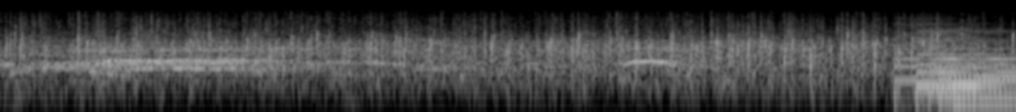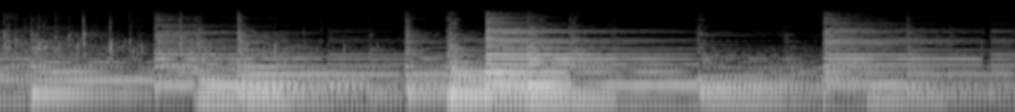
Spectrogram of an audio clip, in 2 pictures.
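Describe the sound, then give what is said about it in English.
Audience applause for a game show contestant fills the first four seconds or so as a dense, even patter. It then gives way to music that carries on to the end. “Yes, another hand for Frank Goche for playing it hilarious and fantastic.”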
